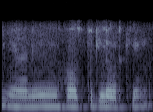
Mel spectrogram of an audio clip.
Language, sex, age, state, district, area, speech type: Malayalam, male, 45-60, Kerala, Kozhikode, urban, conversation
